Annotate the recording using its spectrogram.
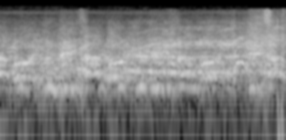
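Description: Basketball arena crowd yelling and chanting, many voices at once, keeping up a steady din during a free throw.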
